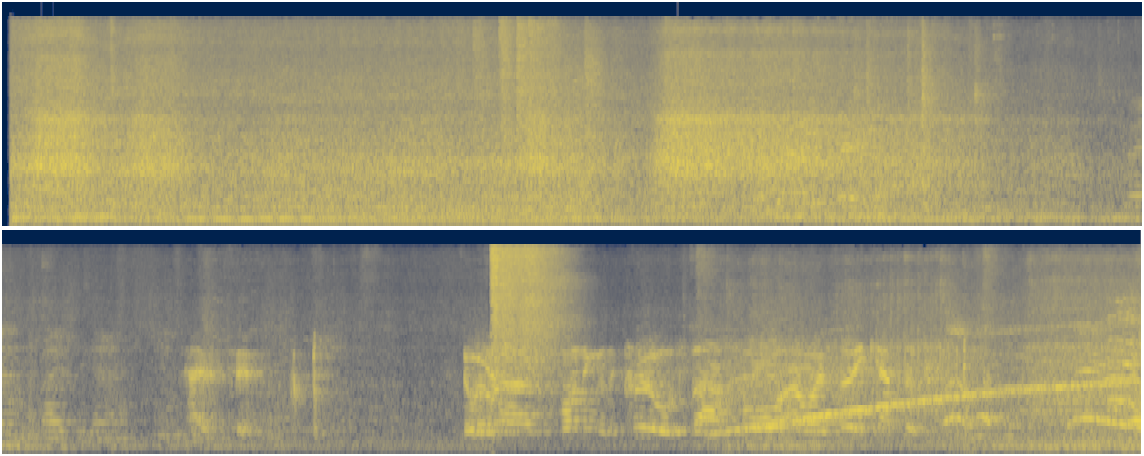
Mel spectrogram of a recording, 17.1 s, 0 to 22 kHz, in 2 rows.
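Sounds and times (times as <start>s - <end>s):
fire truck engine droning: 0.0s - 17.0s
loud engine bursts: 0.1s - 8.8s, 12.0s - 17.0s.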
